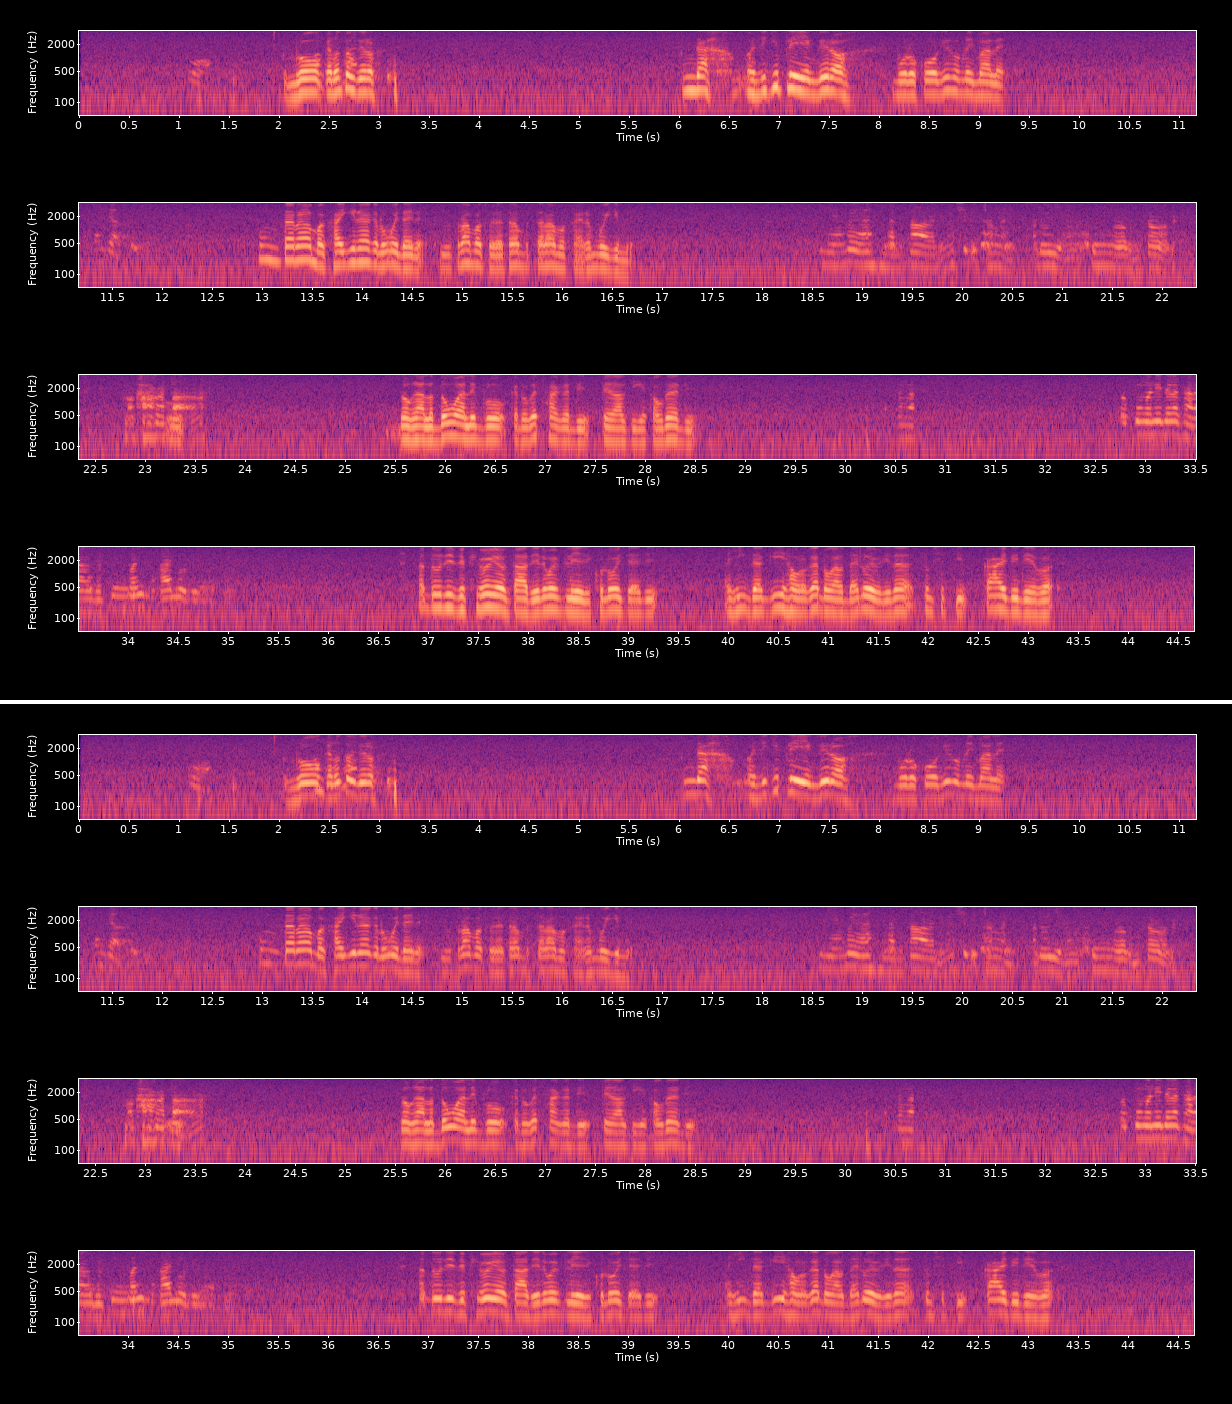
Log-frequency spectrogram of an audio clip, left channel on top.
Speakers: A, on the right; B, on the left.
A: ꯑꯣ
B: ꯕ꯭ꯔꯣ
A: ꯈꯪꯗꯦ
B: ꯀꯩꯅꯣ
A: ꯉꯁꯥꯏ
B: ꯇꯧꯗꯦꯔꯣ ꯅꯨꯡꯗ ꯍꯧꯖꯤꯛꯀꯤ ꯄ꯭ꯂꯦ ꯌꯦꯡꯗꯣꯏꯔꯣ ꯃꯣꯔꯣꯀꯣꯒꯤꯒꯨꯝꯕ ꯂꯩ ꯃꯥꯜꯂꯦ
A: ꯄꯨꯡ ꯀꯌꯥꯗ ꯍꯧꯖꯤꯛ ꯀꯤꯗꯣ
B: ꯄꯨꯡ ꯇꯔꯥ ꯃꯈꯥꯏꯒꯤꯅ ꯀꯩꯅꯣ ꯑꯣꯏꯗꯥꯏꯅꯦ ꯅ ꯇꯔꯥꯃꯥꯊꯣꯏ ꯇꯔꯥ ꯃꯈꯥꯏꯔ ꯑꯃꯝ ꯑꯣꯏꯈꯤꯕꯅꯦ
A: ꯌꯦꯡꯕ ꯌꯥꯏ ꯇꯥꯒꯗꯤ ꯉ ꯁꯤꯗꯤ ꯈꯪꯒꯅꯤ ꯑꯗꯨ ꯌꯦꯡꯉꯒ ꯇꯨꯡꯉꯨꯔꯒꯅꯤ ꯇꯧꯔꯒꯦ ꯃꯈꯥꯒ
B: ꯑꯣ
A: ꯇꯥꯔꯔꯣꯢ
B: ꯅꯣꯡꯉꯥꯜꯂꯝꯗꯧ ꯋꯥꯜꯂꯤꯕ꯭ꯔꯣ ꯀꯩꯅꯣꯒ ꯁꯥꯡꯉ꯭ꯔꯗꯤ ꯄꯦꯅꯥꯜꯇꯤꯒ ꯀꯥꯎꯅꯔꯗꯤ
A: <unintelligible> ꯄꯨꯡ ꯑꯅꯤꯗꯒ ꯁꯥꯟꯅꯕꯗꯣ ꯄꯨꯡ ꯃꯔꯤꯃꯈꯥꯢꯗ ꯂꯣꯢꯗꯣꯢꯅꯦꯕ
B: ꯑꯗꯨꯅꯤꯅꯦ ꯐꯤꯕꯝ ꯌꯥꯝ ꯇꯥꯗꯦꯅꯦ ꯃꯣꯏ ꯄ꯭ꯂꯦꯁꯤ ꯈꯨꯂꯣꯏꯁꯦ ꯍꯥꯏꯗꯤ ꯑꯍꯤꯡꯗꯒꯤ ꯍꯧꯔꯒ ꯅꯣꯡꯉꯥꯜꯂꯝꯗꯥꯏ ꯂꯣꯏꯕꯅꯤꯅ ꯇꯨꯝꯁꯤꯠꯇꯤ ꯀꯥꯏꯗꯣꯏꯅꯦꯕ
